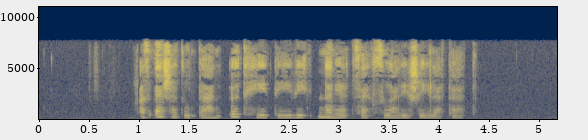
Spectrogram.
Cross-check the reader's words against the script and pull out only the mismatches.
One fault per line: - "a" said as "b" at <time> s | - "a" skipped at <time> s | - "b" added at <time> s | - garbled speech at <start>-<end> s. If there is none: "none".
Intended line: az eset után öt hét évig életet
- "nem élt szexuális" added at 2.8 s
